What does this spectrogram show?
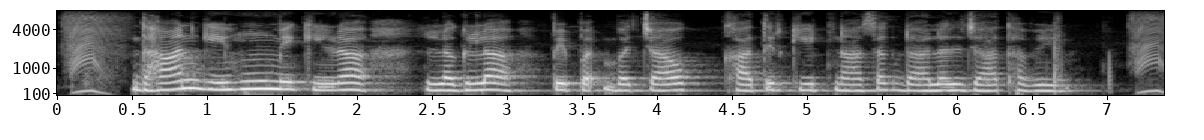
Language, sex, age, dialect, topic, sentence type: Bhojpuri, female, 18-24, Northern, agriculture, statement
